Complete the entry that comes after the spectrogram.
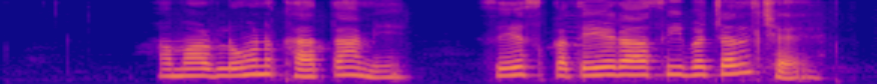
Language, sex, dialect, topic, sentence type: Maithili, female, Bajjika, banking, question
